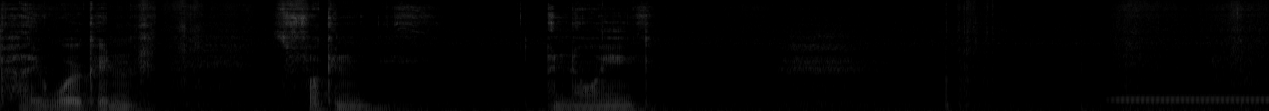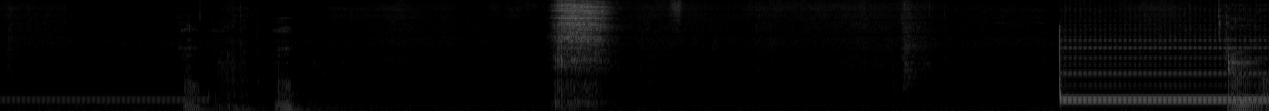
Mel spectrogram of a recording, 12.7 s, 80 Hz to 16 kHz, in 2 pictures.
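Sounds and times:
speech: 0:00.1 - 0:02.1, 0:02.8 - 0:03.3, 0:07.2 - 0:08.0, 0:12.5 - 0:12.6
phone call ringback tone through a speakerphone: 0:05.6 - 0:07.4, 0:11.6 - 0:12.6.

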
